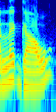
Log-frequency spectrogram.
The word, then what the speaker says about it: legal: Na palavra legal, a sílaba que a gente pronuncia com maior intensidade, com mais força, é a última sílaba, é o gal.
